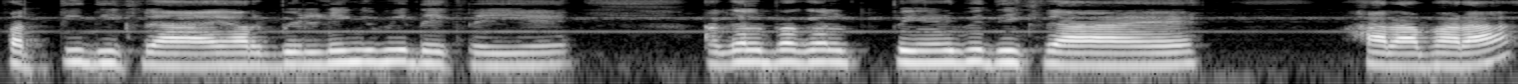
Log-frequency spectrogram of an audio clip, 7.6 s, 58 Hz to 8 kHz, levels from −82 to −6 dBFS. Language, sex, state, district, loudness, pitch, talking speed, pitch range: Hindi, female, Delhi, New Delhi, -16 LUFS, 200 Hz, 150 wpm, 180-215 Hz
